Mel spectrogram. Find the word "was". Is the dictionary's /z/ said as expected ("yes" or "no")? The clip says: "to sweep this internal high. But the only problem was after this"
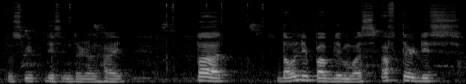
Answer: no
